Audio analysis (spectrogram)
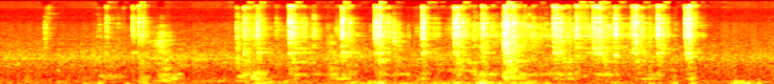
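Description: Rapid ticking clicks of a sewing machine running in short bursts, stitching a lace border onto a homemade suit, close and moderately loud with no talk.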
